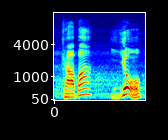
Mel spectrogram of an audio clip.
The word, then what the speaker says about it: caballo: Please download the Telemundo Texas app and now, for today's word, caballo, meaning horse, pronounced caba-yo.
